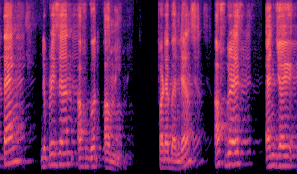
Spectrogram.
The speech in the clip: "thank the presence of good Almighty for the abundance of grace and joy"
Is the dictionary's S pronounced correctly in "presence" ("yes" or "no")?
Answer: no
